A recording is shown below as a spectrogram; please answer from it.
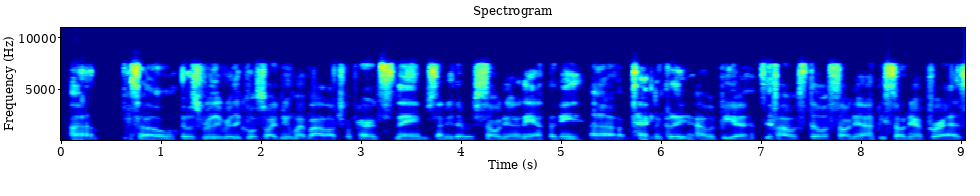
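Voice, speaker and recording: A man in his twenties from Southern California, a podcast guest telling his story in a relaxed, chatty way with lots of fillers. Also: a bass voice, no echo, highs cut off. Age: 20s. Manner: relaxed and chatty, many "um" and "you know" fillers. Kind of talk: casual interview storytelling.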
